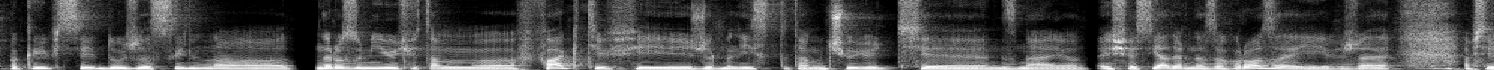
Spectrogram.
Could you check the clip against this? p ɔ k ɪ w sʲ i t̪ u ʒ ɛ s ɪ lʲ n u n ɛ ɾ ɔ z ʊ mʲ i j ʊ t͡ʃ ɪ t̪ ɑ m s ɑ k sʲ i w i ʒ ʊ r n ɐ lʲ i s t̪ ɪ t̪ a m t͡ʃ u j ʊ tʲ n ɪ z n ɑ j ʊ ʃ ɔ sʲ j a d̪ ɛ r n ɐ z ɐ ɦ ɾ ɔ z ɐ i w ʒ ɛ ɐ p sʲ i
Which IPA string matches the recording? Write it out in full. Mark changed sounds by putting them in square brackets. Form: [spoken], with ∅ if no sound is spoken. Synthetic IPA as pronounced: p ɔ k ɪ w sʲ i [d̪] u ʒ ɛ s ɪ lʲ n [ɔ] n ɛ ɾ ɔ z ʊ mʲ i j ʊ t͡ʃ ɪ t̪ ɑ m [f] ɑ k [tʲ] i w i ʒ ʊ r n ɐ lʲ i s t̪ ɪ t̪ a m t͡ʃ u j ʊ tʲ n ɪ z n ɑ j ʊ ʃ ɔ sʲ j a d̪ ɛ r n ɐ z ɐ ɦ ɾ ɔ z ɐ i w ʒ ɛ ɐ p sʲ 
